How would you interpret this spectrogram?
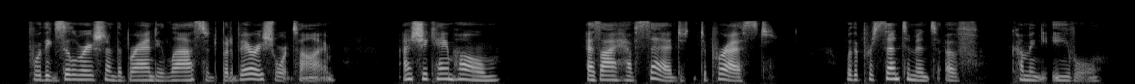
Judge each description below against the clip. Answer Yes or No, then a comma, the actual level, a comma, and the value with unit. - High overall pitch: Yes, high, 210 Hz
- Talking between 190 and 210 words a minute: No, average, 145 wpm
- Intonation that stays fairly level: No, average, 3.3 semitones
